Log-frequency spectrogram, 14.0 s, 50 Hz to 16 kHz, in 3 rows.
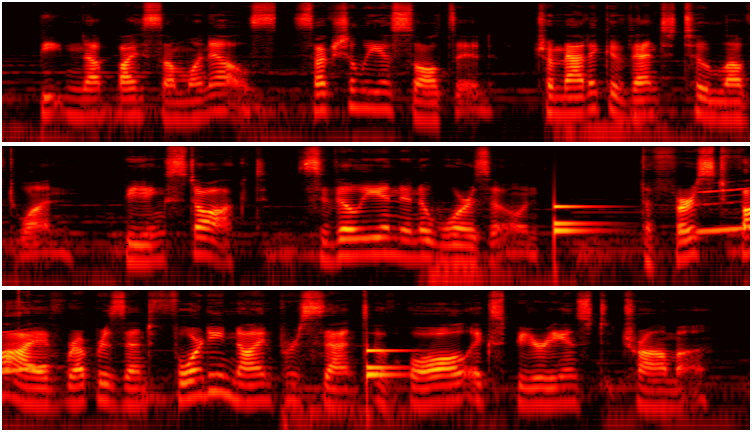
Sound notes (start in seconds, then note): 8.1 ding; 9.0 meter filling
